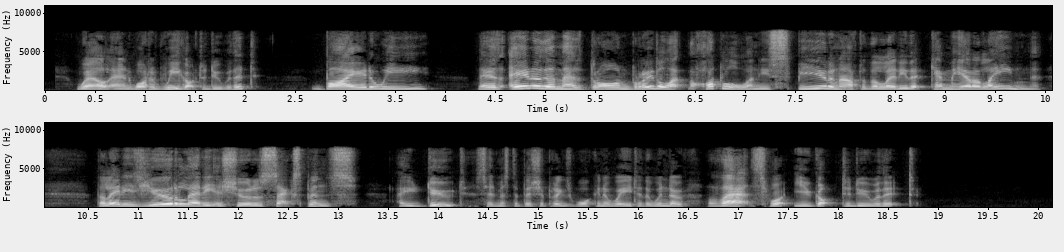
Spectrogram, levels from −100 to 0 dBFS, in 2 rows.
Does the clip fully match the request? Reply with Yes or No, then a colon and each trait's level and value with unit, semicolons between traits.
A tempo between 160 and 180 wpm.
Yes: average, 175 wpm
